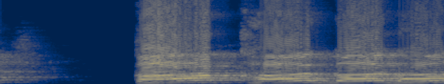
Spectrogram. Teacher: क ख ग घ का उच्चारण कंठ से होता है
